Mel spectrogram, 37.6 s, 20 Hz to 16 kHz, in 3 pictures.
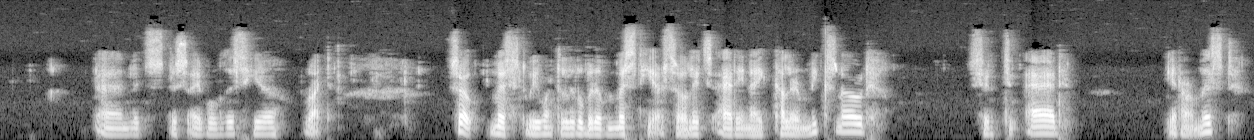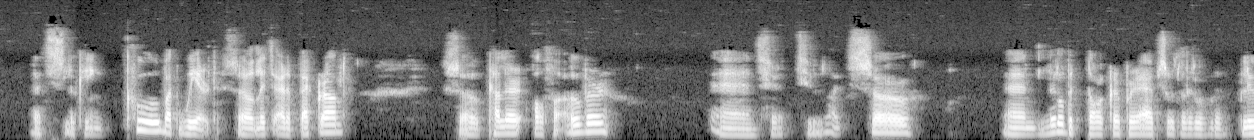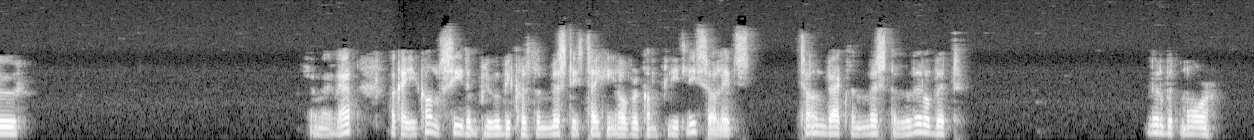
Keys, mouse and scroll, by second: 0.0-2.5 typing, 3.0-3.9 scroll up 2, 3.2 shift+middle click, 4.0 shift+middle click, 4.8 click, 5.1 shift+middle click, 5.5 g, 5.9 click, 6.1 shift+middle click, 6.7 shift+a, 8.5-14.6 drag, 14.8 click, 14.9 shift+middle click, 15.9 shift+a, 17.9-26.0 drag, 26.0 click, 27.2-28.7 drag, 28.7 shift+middle click, 31.1 scroll up 1, 31.5 shift+middle click, 32.3-37.6 drag.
